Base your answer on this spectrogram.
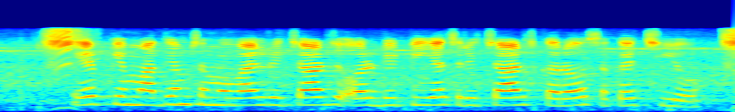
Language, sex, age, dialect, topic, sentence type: Maithili, female, 25-30, Angika, banking, question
